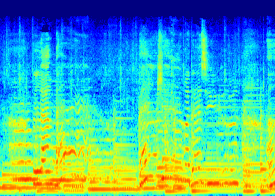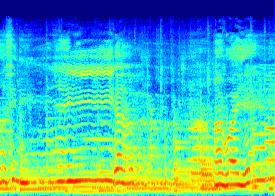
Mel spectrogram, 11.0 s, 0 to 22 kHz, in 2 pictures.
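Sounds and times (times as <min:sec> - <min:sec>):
acoustic jazz band: 0:00.0 - 0:11.0
woman singing with vibrato: 0:00.0 - 0:11.0.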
